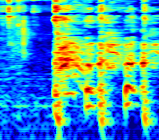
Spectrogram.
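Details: Man coughing indoors while wiring a caravan battery and powering on its BMS: a short run of about four harsh coughs with a throat-clearing quality.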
